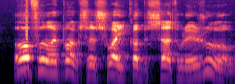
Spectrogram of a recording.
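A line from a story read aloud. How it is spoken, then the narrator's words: Grumbling. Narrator (French): grogne-t-il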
